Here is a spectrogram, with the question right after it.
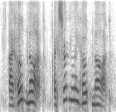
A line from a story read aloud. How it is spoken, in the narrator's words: cried Mrs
